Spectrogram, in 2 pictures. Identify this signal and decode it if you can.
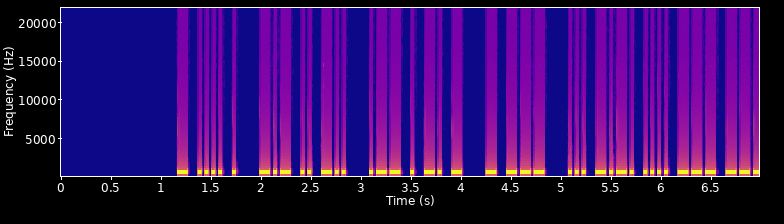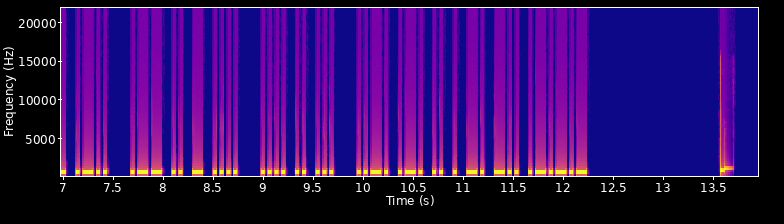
Morse code, heard as a keyed tone, about 36 wpm, 700 Hz. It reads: THE KID WENT TO SCHOOL WITH HIS FRIEND.
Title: Sentences from Top 1600 Words 35wpm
